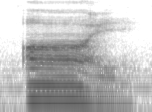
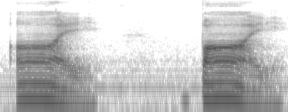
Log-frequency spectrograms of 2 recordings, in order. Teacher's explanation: we're starting with the tongue at the bottom of the mouth. Ah. Then we're lifting the tongue up during the whole sound. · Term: diphthong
